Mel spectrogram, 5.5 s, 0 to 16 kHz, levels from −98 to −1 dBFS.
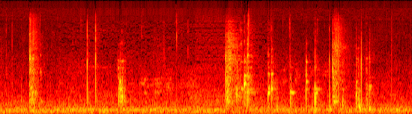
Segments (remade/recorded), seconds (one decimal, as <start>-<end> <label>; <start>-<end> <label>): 0.0-2.6 recorded; 2.6-3.2 remade; 3.2-5.5 recorded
